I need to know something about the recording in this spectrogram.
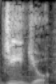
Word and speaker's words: Gigio: Proveedora de Alimentos Gigio, así se escribe, G-I-G-I-O. Pero se pronuncia Gillo.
